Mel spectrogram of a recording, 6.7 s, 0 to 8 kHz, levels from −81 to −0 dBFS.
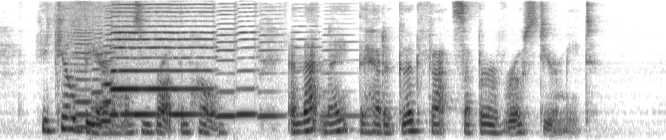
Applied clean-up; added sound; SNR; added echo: none; Harmonica; -4 dB; reverberation time 0.1 s.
